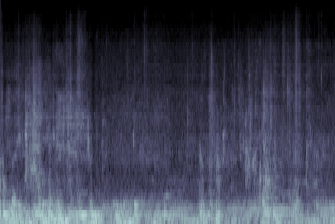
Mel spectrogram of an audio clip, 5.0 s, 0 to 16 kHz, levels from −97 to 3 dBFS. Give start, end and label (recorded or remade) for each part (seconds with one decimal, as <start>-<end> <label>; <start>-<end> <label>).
0.0-1.3 remade; 1.3-2.2 recorded; 2.2-3.3 remade; 3.3-4.0 recorded; 4.0-5.0 remade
